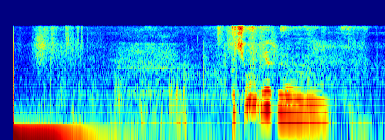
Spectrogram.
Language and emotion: Russian, neutral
